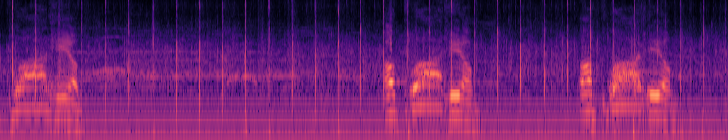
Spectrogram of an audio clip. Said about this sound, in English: And when he came down, clap your hand.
